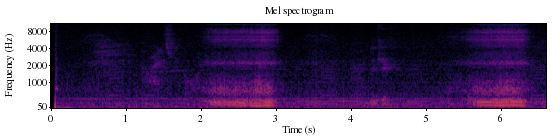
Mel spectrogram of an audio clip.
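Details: Adult woman (mother) gives two low, rumbling snores on the in-breath, about three seconds apart, with quiet room noise between; snoring.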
